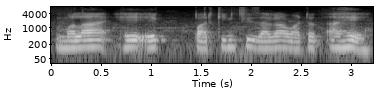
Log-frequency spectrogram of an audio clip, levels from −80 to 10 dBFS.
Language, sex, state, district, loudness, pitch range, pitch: Marathi, male, Maharashtra, Washim, -18 LUFS, 140-150 Hz, 145 Hz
